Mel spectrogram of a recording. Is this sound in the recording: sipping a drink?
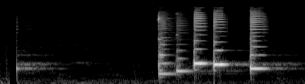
no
